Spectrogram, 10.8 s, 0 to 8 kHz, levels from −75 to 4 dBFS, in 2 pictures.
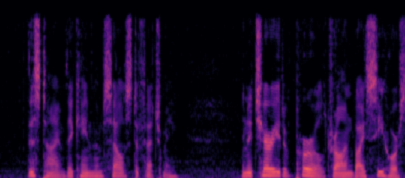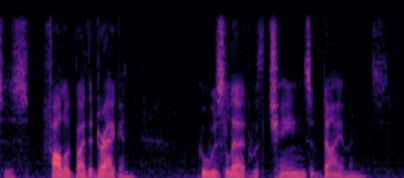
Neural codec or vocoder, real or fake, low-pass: codec, 16 kHz, 8 kbps, FreqCodec, larger model; fake; 7.2 kHz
